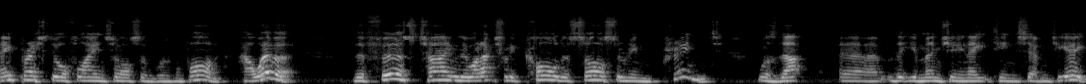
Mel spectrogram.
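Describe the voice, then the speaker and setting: Speaking at a fairly slow pace with a Yorkshire accent, a man uses a fairly high pitch and ordinary pitch variation. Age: 60s. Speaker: author and UFO researcher. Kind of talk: interview. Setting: live show.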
